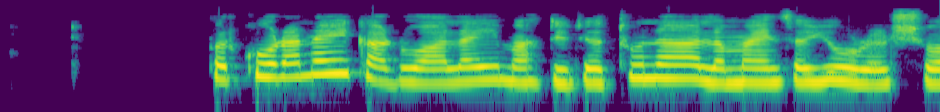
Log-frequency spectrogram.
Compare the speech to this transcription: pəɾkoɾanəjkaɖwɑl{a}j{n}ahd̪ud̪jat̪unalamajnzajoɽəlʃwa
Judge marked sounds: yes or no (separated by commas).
no, no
